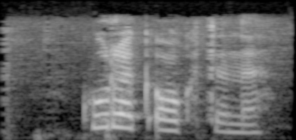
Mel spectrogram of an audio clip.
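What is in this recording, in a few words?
"курӧк октыны", Komi, female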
